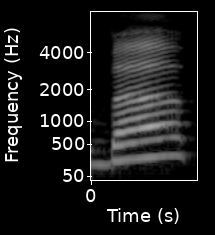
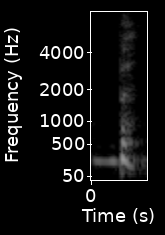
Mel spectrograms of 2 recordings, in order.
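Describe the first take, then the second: First: The consonant is followed by a short vowel. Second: The consonant is said with no vowel after. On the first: "In the beginning it was ba" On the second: "in the end it was b"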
